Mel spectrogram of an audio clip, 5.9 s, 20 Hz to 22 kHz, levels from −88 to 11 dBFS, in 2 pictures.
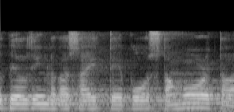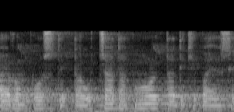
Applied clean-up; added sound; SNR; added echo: none; none; none; reverberation time 0.2 s.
